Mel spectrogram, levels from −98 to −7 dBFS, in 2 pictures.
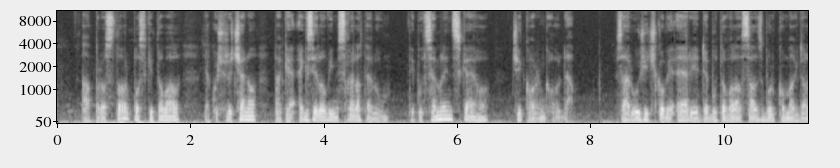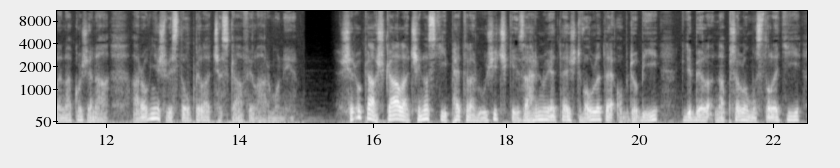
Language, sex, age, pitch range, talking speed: Czech, male, 60-79, 80-105 Hz, 105 wpm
